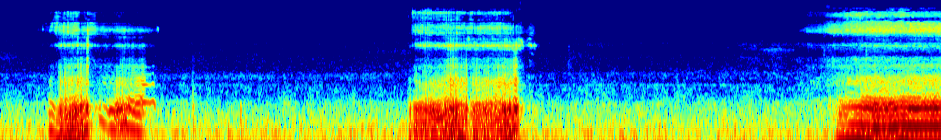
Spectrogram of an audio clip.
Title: Snoring boxer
